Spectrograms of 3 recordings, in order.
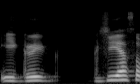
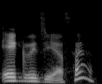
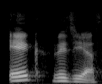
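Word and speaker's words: egregious: ওকে স আমাদের নেক্সট ওয়ার্ডটা হচ্ছে এটাকে অনেকে ইগ্রিজিয়াসও বলে বাট এটা উচ্চারণ হচ্ছে এগিরিজিয়াস এগিরিজিয়াস।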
